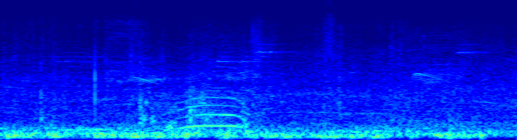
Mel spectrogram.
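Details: Holstein Friesian cow on a farm in India gives a short moo with a rising then level tone around the two-second mark, over steady low rumbling background noise and faint music.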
